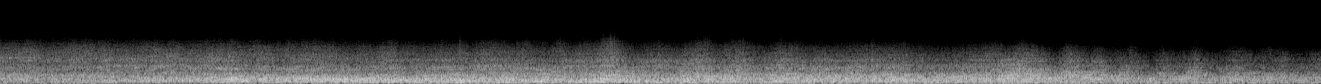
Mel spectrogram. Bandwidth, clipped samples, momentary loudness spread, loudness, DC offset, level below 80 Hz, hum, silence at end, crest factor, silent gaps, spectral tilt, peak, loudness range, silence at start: 3.5 kHz; under 0.1%; 7 LU; -20 LUFS; under 0.1%; -34 dBFS; none; 0 s; 14 dB; none; -13 dB/octave; -4 dBFS; 3 LU; 0 s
